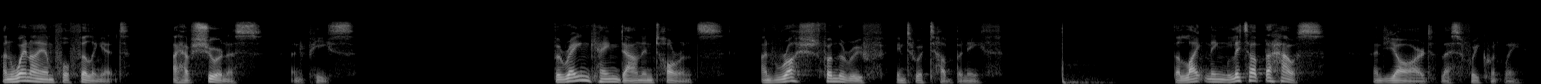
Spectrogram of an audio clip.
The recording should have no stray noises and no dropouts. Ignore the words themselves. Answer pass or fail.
fail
